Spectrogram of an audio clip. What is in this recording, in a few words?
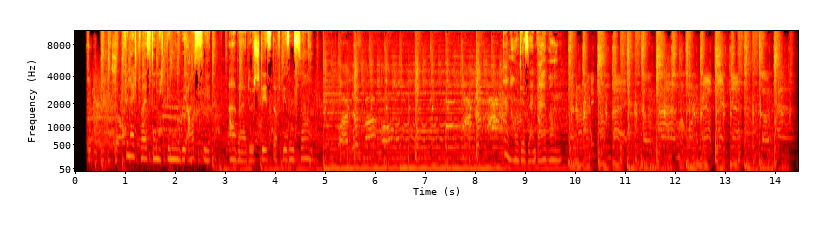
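German, female, commercial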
